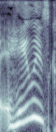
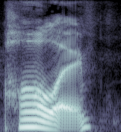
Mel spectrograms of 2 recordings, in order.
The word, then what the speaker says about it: Halley: uh, Halley's Comet is commonly pronounced rhyming with valley, so Halley, or Daily Haley. One of Edmond Halley's biographers preferred rhyming with Crawley. Mm. Holly.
